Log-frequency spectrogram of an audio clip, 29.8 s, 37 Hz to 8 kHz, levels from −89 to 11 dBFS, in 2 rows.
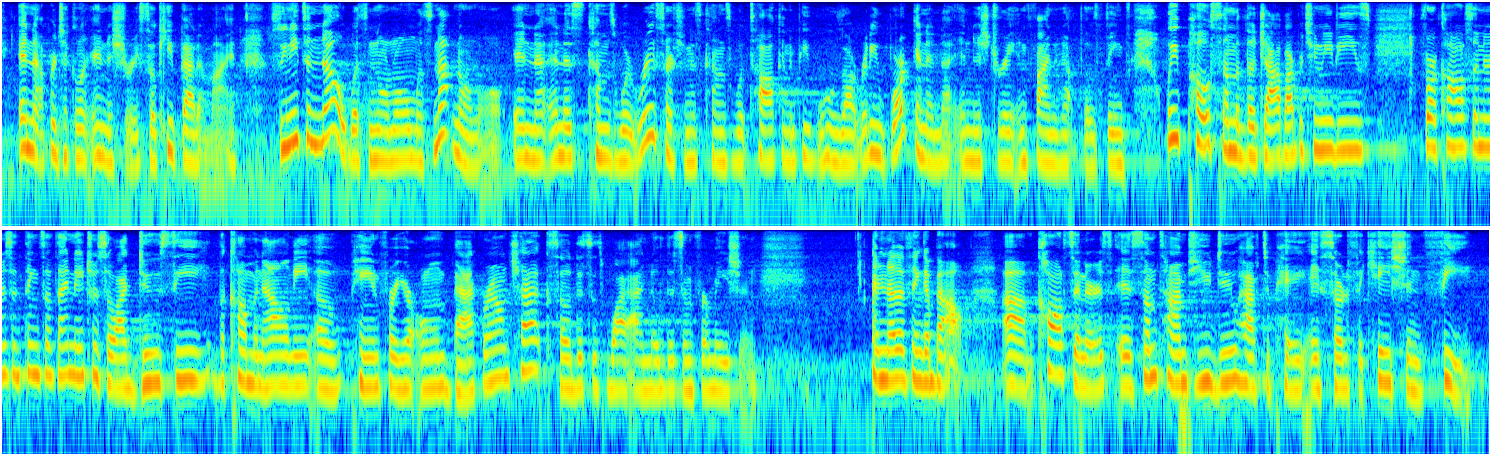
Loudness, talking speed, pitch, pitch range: -22 LUFS, 195 wpm, 195 Hz, 180-225 Hz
